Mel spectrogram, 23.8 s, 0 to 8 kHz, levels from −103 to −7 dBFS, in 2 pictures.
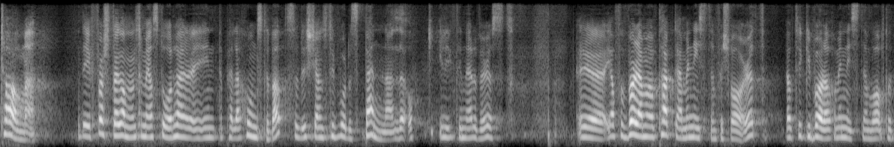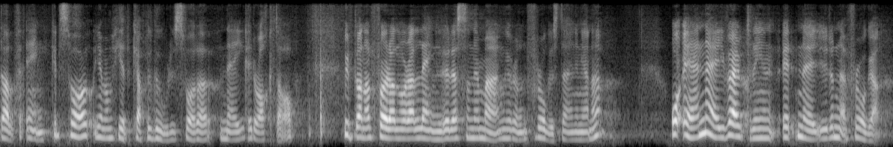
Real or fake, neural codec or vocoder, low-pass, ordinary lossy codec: fake; codec, 16 kHz in and 24 kHz out, 0.9 kbps, LongCat-Audio-Codec, fine tuned four codebook decoder; 7.2 kHz; none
